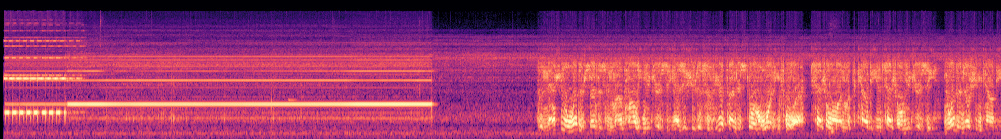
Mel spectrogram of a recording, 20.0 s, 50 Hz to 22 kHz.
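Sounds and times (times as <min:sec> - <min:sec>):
steady high alert tone: 0:00.1 - 0:08.8
faint radio hiss: 0:09.6 - 0:20.0.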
